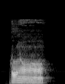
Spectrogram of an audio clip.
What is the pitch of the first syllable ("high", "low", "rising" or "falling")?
low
